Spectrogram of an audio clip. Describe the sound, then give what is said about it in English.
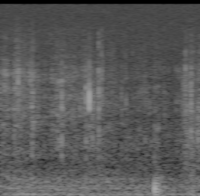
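Soft, irregular crinkling of a brown paper bag holding a bottle for a blind tasting, with small crisp bursts scattered through a low, steady rustle and no voices. “Can you hear me rustling the bag?”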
